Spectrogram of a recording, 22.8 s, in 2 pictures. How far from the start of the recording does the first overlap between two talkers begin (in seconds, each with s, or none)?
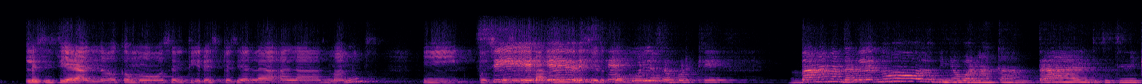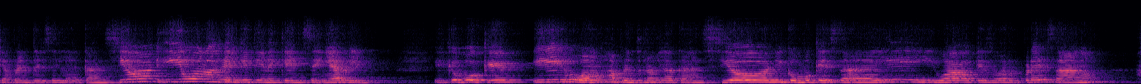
4.8 s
